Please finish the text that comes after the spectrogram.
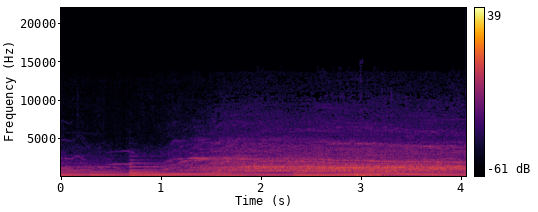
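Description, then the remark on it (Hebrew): A large concert crowd at a small live show in Amman, Jordan, cheers and whoops continuously, a loud, dense roar of many voices with sustained tonal singing or shouting layered through it, swelling slightly louder toward the end. “תראו מה זה קהל מכל העולם, ומה זה חיבור ומה זה אינטימיות של להקה שמופיעה על הבמות הגדולות באמת.”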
